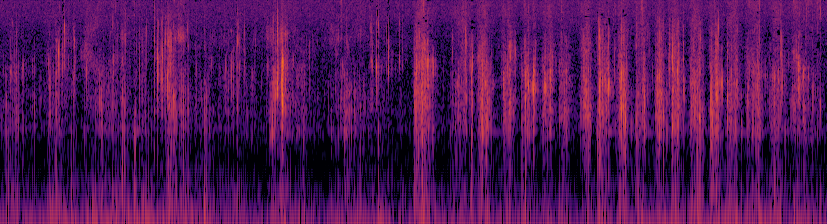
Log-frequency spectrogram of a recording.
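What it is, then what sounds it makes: Gel bead filled squishy toy. A green translucent squishy frog toy filled with gel beads is squeezed and rubbed with both hands close to the mic. It gives a steady run of soft, wet crunching and bright crackling clicks, with one sharper, louder pop early on.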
